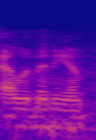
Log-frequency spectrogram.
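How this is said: It is said the British way, five syllables. "I think it's a British thing that uh, the, the, the spelling it and pronouncing it aluminium"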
